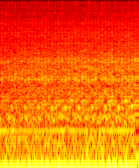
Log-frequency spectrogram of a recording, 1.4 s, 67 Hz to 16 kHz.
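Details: Mitsubishi Triton 3.2 diesel after decarbonization by another shop, turbo audible; loud, steady diesel clatter at an even idle with no misses or rough patches; engine and turbo healthy.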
